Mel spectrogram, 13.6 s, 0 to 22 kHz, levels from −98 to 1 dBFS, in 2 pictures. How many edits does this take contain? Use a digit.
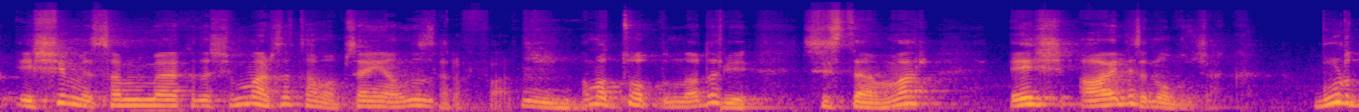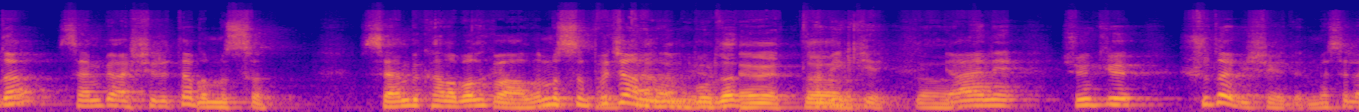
8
